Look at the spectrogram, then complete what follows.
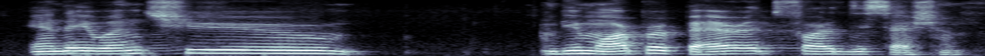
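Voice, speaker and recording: This man has a Portuguese accent. He speaks very slowly. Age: 30s. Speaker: English learner, software developer intern. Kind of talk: language lesson conversation. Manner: halting.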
